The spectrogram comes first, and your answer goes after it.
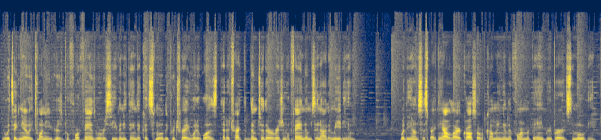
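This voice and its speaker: A man's voice: lowish voice, fairly even intonation, brisk, darkish tone. A man reading scripted video essay narration in the manner of a documentary. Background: background music.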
